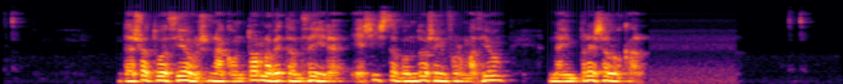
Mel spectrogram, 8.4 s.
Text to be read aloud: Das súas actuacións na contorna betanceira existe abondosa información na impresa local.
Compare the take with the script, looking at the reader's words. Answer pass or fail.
fail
